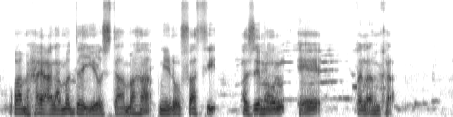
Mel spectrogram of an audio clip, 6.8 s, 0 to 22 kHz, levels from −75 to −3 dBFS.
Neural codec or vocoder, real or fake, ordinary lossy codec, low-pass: codec, 44.1 kHz, 2.6 kbps, SNAC; fake; none; none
